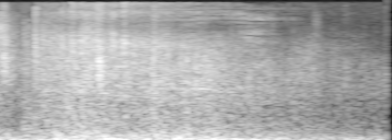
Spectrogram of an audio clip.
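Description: Artillery batteries in the Civil War strategy game Ultimate General: Civil War during the Battle of Cold Harbor, a dense rumbling roll of cannon booms blending into continuous heavy low thunder.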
